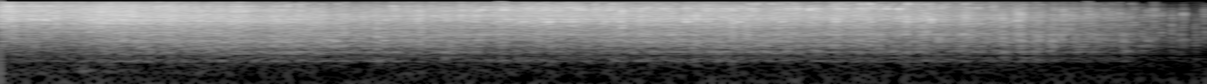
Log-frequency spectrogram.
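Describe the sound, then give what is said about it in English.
Röfi's rainstick, which belonged to percussionist Röfi Rolf Ruprecht, pours out a dense, steady rush of tiny pattering grains, a bright hissing trickle that holds for several seconds and then gradually thins and fades. No voices. “The rain stick you here.”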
